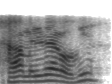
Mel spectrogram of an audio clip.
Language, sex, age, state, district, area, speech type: Hindi, male, 30-45, Uttar Pradesh, Hardoi, rural, conversation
